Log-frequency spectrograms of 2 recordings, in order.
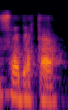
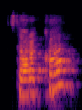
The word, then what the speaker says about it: sadaqah: I'll be happy if everybody try to pronounce zakah and sadaqah. Heather, what about trying to say it? Can you go back? So first was sadaqah. Yes, excellent. Qaf, sadaqah. Sadaqah, excellent. Good.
